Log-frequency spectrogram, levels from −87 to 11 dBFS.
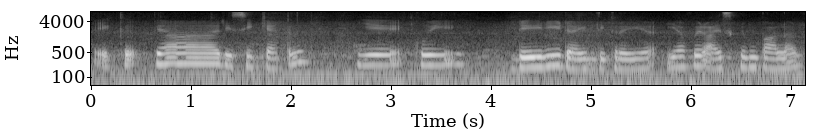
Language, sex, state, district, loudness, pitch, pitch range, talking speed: Hindi, female, Rajasthan, Jaipur, -16 LUFS, 175 Hz, 125-210 Hz, 135 wpm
